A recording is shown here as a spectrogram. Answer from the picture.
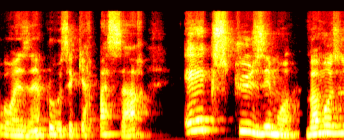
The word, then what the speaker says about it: excusez-moi: Ex, ex, tem son de x, x, x. Excusez-moi. Au U, et c'est U en française. c'est pronuncia U. U. Fais a boca do O et fala I. U. U. Excusez-moi. Excusez-moi. E Z, tem o som do E. Aberto. E. Excusez-moi. Outra frase essencial de sobrevivência.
